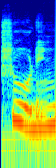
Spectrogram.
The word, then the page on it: 树林: 樹林; shùlín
